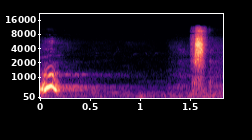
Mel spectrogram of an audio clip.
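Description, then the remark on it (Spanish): A dog gives one sharp bark, then after a quiet pause of over a second comes a brief, harsher rasping burst. No one speaks. “Dile al perro, güey. No es carro.”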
